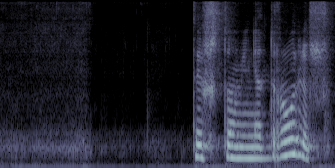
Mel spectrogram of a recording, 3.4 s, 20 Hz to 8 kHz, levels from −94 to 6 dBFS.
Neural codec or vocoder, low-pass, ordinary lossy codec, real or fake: codec, 16 kHz, 4.8 kbps, FACodec; none; none; fake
